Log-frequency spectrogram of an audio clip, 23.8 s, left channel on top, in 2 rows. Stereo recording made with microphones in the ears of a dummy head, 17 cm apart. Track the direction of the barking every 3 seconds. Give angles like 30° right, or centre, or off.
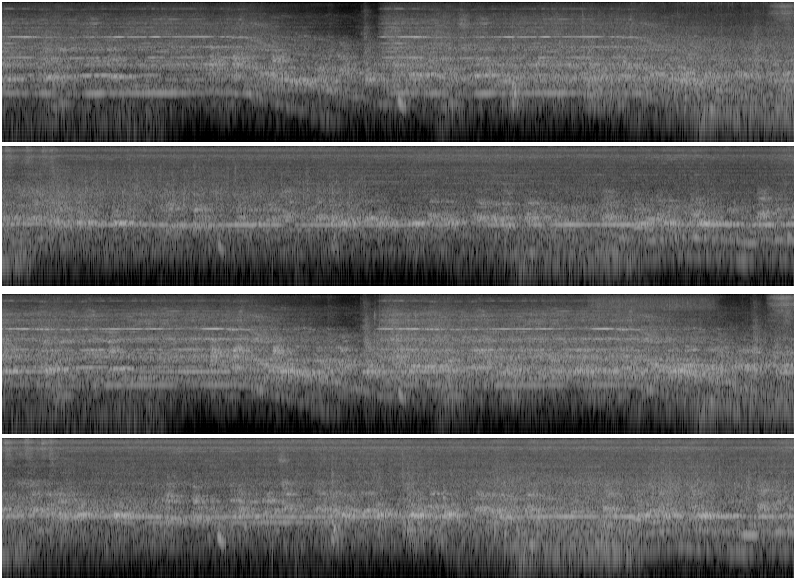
30° left, 30° left, 30° left, 30° left, 20° left, 10° right, 30° left, 30° left.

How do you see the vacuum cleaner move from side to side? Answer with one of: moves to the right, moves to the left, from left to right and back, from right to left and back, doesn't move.
doesn't move.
